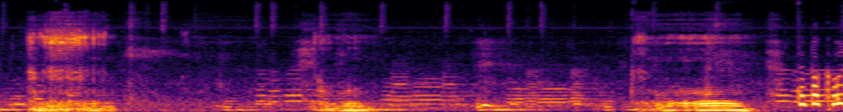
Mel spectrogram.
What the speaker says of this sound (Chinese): 爸爸打呼噜了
